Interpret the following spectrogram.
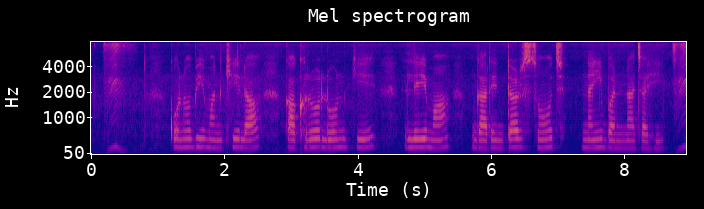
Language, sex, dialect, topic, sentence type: Chhattisgarhi, female, Eastern, banking, statement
